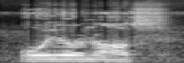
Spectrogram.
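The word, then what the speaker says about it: οἶνος: है ओनियोस, OINOS, या इसकी प्रोनाउंसिएशन के लिए ओयोनॉस, जो आप देख रहे हैं ओयोनॉस हम मान लेते हैं क्योंकि वो सही प्रोनाउंसिएशन है।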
